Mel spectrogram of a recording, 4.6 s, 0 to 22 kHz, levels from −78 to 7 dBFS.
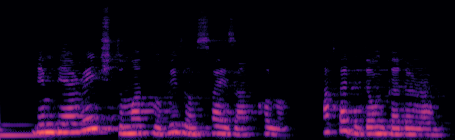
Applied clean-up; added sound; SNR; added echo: classical method log-MMSE.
